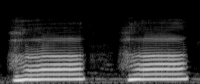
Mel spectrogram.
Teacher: आपका जो हलक का निचला हिस्सा है जो सीने की तरफ है वो वाइब्रेट हो रहा है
